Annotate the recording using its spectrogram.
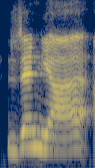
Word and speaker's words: Zhenya: You're actually pronouncing it perfect. So it's Zhenya, the same as you just pronounced it.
